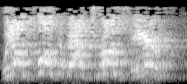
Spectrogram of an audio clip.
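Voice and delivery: a loud, high scolding yell across the room; mock shout. A member yelling at a newcomer in the meeting, loud scolding shout. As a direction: bark the rule at the newcomer like a self-righteous member. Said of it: "from across the room shout out".

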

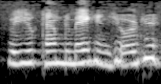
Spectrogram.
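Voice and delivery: high, imitated caller asking a favour; phone caller voice. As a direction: play the caller begging him to come.

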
